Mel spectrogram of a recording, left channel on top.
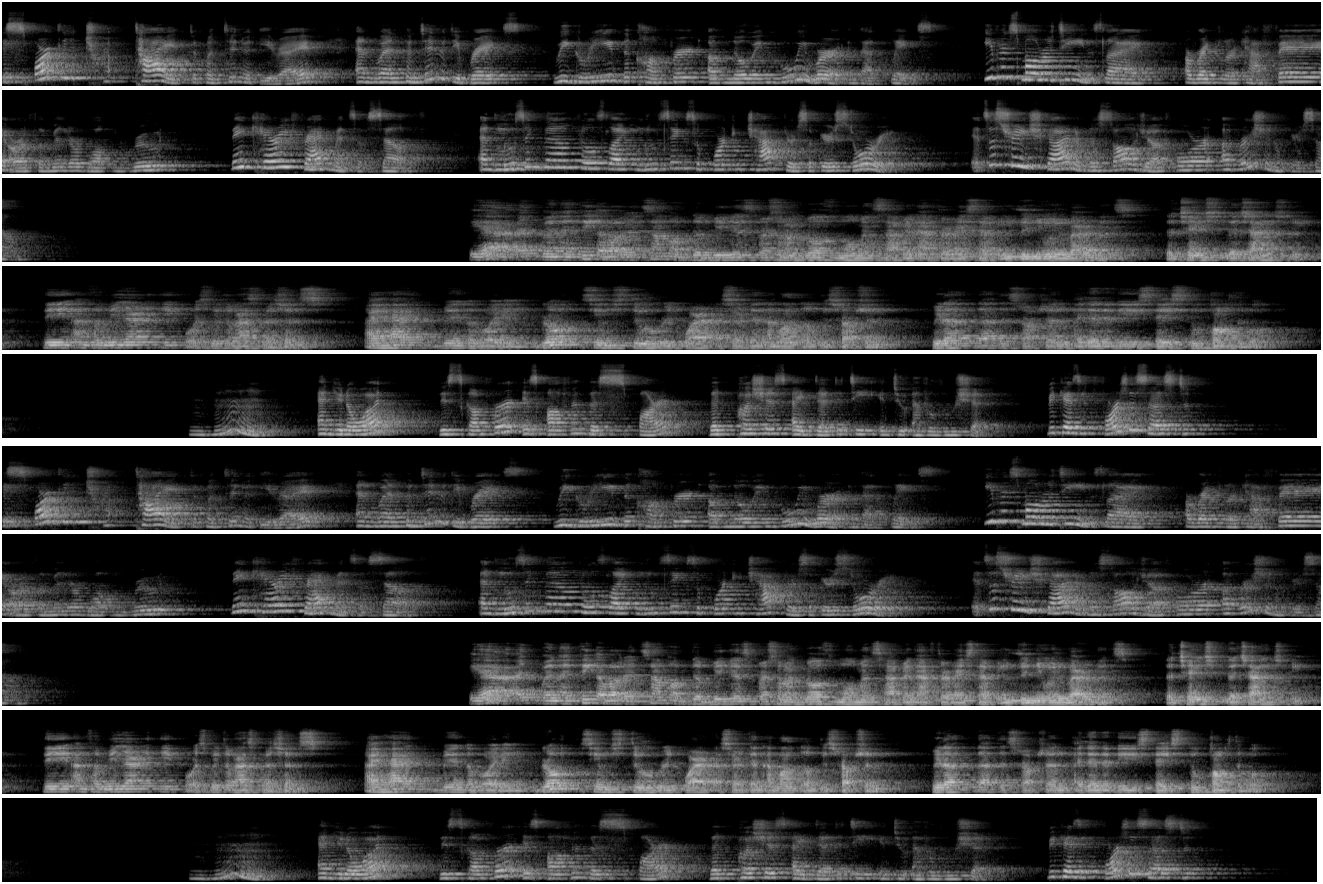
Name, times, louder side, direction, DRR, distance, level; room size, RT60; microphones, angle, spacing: voice 1, 0.0-5.2 5.5-9.3 9.8-11.4 11.8-14.8 15.5-17.3 18.0-22.1 22.9-26.5 54.6-55.4 55.9-56.6 57.1-59.4 59.8-62.6 63.2-64.6, left 2 dB, 40° left, 3 dB, 0.7 m, -28 dB
voice 2, 31.1-37.7 38.0-39.4 40.0-42.7 43.2-48.4 48.9-52.2, right 2 dB, 40° right, 3 dB, 0.7 m, -24 dB
10.0 x 4.4 x 3.5 m, 1.5 s
head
